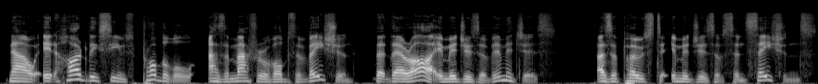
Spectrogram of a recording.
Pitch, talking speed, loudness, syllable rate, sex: 135 Hz, 160 wpm, -21 LUFS, 5.7 syllables/s, male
